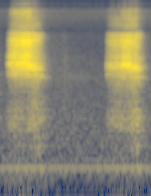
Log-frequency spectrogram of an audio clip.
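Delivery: a voiceless sh, held twice; whispered sh. Shown as a demonstration. Teacher demonstrating the SC sound, whispered. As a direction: hush out sh twice. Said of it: "su sonido es".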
